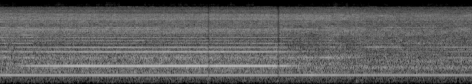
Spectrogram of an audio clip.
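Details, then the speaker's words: Router cutting a carved wood sign with a profile bit: steady high whine that holds pitch under load, cutting cleanly with no bogging or chatter; normal cut, though slower than a 90-degree bit. "The profile bit cuts great, but it doesn't cut like the 90 does, because there's more flute, there's more cutting edge there, and the 90 just flies through this stuff."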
